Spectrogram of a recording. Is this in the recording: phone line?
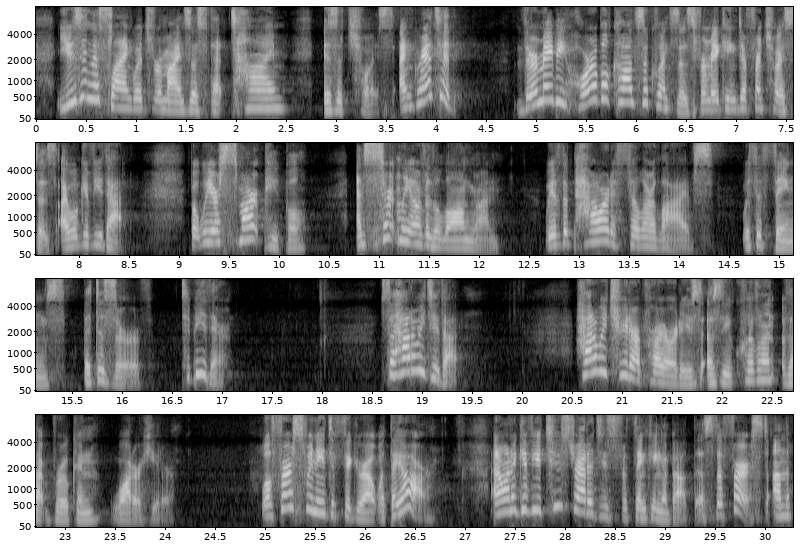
no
